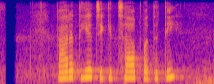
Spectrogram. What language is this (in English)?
Nepali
